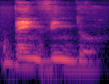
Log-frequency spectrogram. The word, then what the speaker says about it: bem-vindo: Bem-vindo.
